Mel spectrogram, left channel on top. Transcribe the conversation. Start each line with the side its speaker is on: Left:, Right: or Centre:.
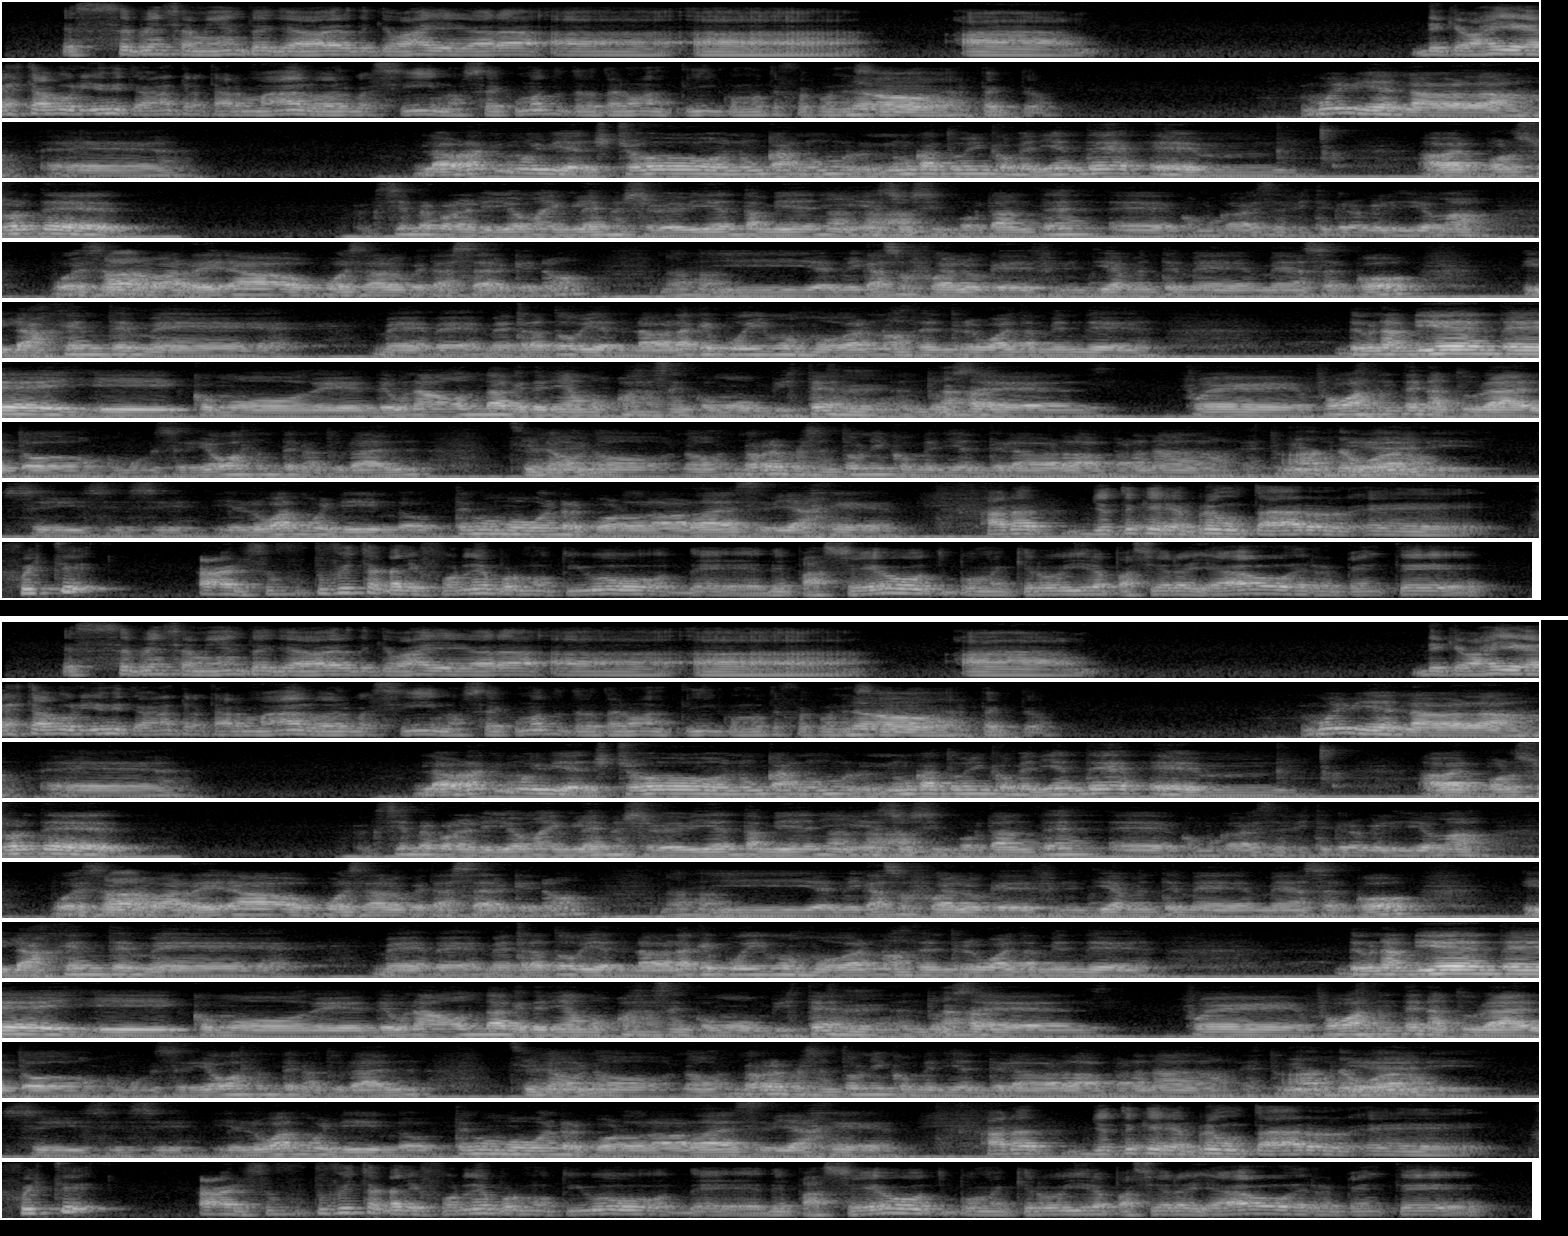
Left: ese pensamiento de que, a ver, de que vas a llegar a, a, a, a- de que vas a llegar a Estados Unidos y te van a tratar mal o algo así, no sé, ¿cómo te trataron a ti? ¿Cómo te fue con
Right: No,
Left: ese aspecto?
Right: muy bien, la verdad. Eh, la verdad que muy bien. Yo nunca, nun- nunca tuve inconveniente. em, a ver, por suerte, siempre con el idioma inglés me llevé bien también y
Left: Ajá,
Right: eso es importante. Eh, como que a veces, viste, creo que el idioma puede ser
Left: claro,
Right: una barrera o puede ser algo que te acerque, ¿no?
Left: ajá,
Right: Y en mi caso fue algo que definitivamente me, me acercó y la gente me, me, me- me trató bien. La verdad que pudimos movernos dentro igual también de, de un ambiente y, y como de, de una onda que teníamos cosas en común, ¿viste?
Left: sí,
Right: Entonces
Left: ajá.
Right: fue, fue bastante natural todo, como que se dio bastante natural
Left: Sí.
Right: y no, no, no, no representó un inconveniente, la verdad, para nada. Estuvimos
Left: Ah, qué
Right: bien
Left: bueno.
Right: y sí, sí, sí. Y el lugar muy lindo. Tengo un muy buen recuerdo, la verdad, de ese viaje.
Left: Ahora, yo
Right: Fue...
Left: te quería preguntar, eh, ¿fuiste, a ver, ¿tú, tú fuiste a California por motivo de, de paseo? Tipo, me quiero ir a pasear allá o de repente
